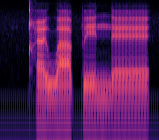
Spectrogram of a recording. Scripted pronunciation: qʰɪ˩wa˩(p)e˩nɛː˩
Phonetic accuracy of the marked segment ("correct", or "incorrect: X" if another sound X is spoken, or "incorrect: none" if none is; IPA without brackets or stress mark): correct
